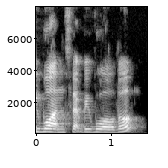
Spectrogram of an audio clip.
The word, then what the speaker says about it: uovo: Uovo.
